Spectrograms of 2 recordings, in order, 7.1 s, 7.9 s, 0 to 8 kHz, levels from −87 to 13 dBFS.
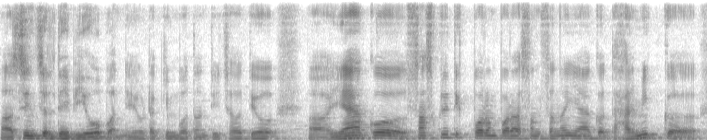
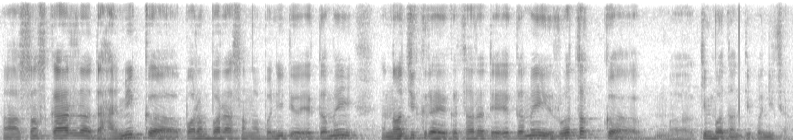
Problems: background sounds at intervals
